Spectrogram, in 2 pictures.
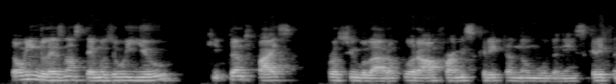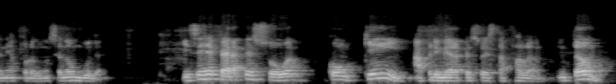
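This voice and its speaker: A man's voice: medium pitch, a little mellow. Man explaining grammar, roomy dull sound. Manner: conversational, many fillers and restarts, asks checking questions. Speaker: English teacher. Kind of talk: explanatory lesson.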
